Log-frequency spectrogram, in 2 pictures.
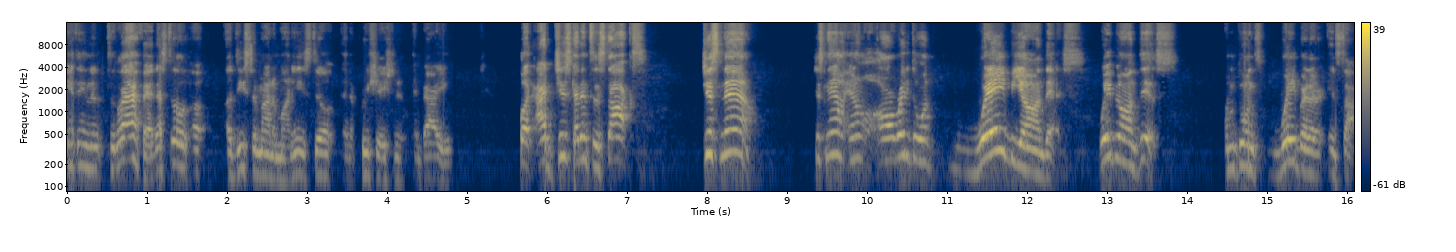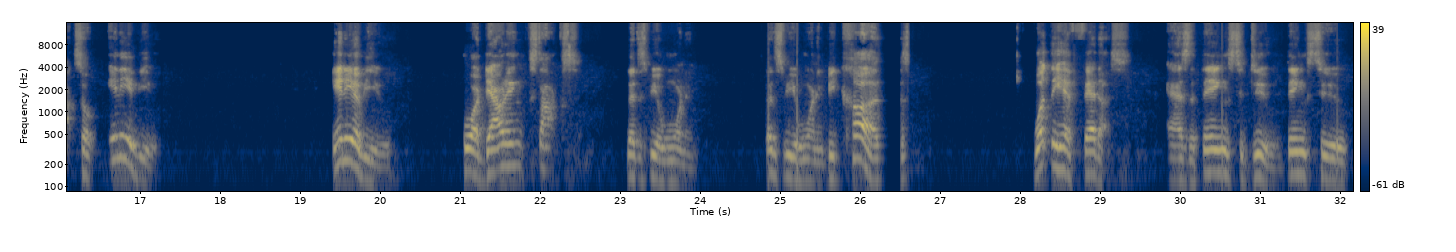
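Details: Adult man with aphasia after a stroke on 7/14/22, recorded 7/4/23 while still recovering and saying he sometimes needs extra help; aphasia.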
